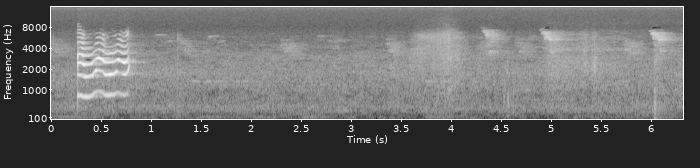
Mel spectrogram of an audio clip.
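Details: Pet parrot talking: a short, loud, wavering voiced utterance of about half a second near the start, then a quiet room with faint scattered clicks and a soft tap near the end.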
